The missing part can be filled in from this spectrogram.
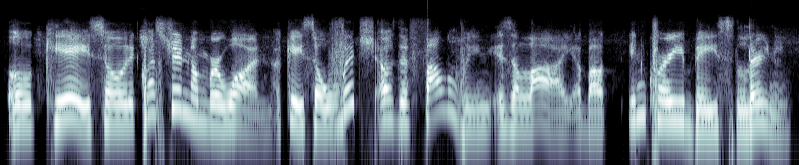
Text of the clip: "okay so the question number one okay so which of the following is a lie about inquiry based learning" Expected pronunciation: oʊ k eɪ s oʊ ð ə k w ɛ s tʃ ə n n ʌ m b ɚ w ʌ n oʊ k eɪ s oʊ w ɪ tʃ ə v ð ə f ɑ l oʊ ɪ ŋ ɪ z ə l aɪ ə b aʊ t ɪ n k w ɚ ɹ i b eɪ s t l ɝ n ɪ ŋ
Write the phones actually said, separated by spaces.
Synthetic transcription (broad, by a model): oʊ k eɪ s oʊ ð ə k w ɛ s tʃ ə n n ʌ m b ɚ w ʌ n oʊ k eɪ s oʊ w ɪ tʃ ə v ð ə f ɑ l oʊ ɪ ŋ ɪ z ə l aɪ ə b aʊ t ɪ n k w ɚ ɹ i b eɪ s l ɝ n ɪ ŋ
